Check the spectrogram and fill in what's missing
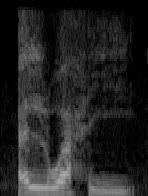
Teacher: لابد من إظهار رخاوة الياء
